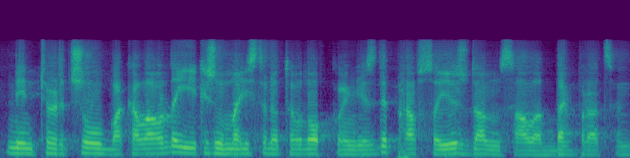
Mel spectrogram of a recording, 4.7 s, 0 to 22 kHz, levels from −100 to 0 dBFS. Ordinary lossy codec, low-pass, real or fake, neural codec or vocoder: none; none; fake; codec, 16 kHz, about 1 kbps, DyCAST, with the encoder's durations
